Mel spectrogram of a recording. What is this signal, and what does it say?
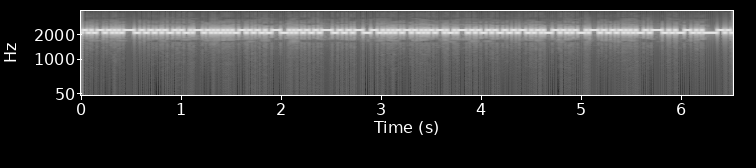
RTTY, about 45.45 baud. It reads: ARTILLERY POSITIONS SHELLING BEIRUT,
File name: fsk170 / USS-New-Jersey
